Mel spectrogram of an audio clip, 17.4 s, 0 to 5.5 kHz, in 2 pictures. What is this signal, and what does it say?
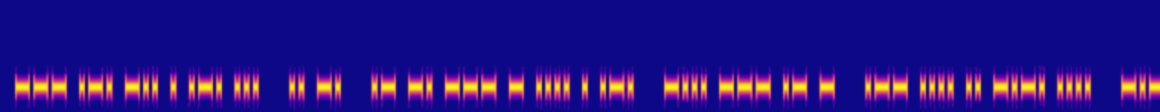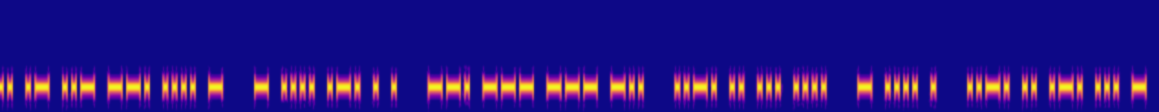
Morse code, heard as a keyed tone, about 34 wpm, 600 Hz. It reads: ORDERS IN ANOTHER BOAT WHICH CAUGHT THREE GOOD FISH THE FIRST
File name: the old man and the sea / the old man and the sea 1 35wpm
